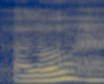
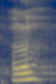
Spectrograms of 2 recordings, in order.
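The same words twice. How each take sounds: First: The voice is soft and drowsy, deliberately softened. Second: The voice is plain and ordinary, not softened. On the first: The speaker is making the voice alluring. The speaker calls it wrong. "kayak orang baru bangun tidur gitu, gak boleh" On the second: The speaker is just talking normally. The speaker calls it right. "Biasa aja"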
